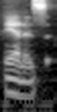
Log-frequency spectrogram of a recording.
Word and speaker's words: anise: It's pronounced anise.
